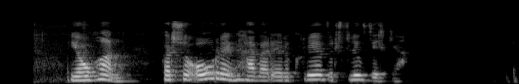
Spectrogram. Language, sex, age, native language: Icelandic, female, 50-59, Icelandic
